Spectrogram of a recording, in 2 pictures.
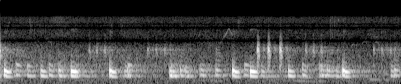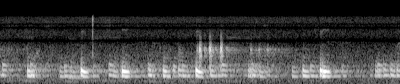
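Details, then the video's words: Frogs, including Pobblebonk (Banjo Frog) and Spotted Marsh Frog, calling in a dense chorus of short, repeated pulsed notes among flooded River Red Gums along the full Murray River in north-west Victoria. "Frog calls from flooded River Red Gums"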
